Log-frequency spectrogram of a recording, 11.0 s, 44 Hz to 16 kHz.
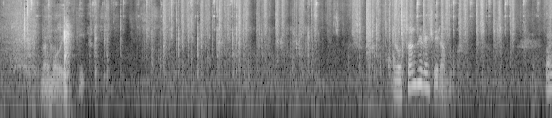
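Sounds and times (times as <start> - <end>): playing cards shuffling: 2.8 - 6.3, 7.0 - 10.4.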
